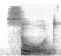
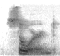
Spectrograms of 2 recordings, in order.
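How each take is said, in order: First: It is said in a British accent. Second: It is said in an American accent. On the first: "In British English, this is sword" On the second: "In American English, it's sword"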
